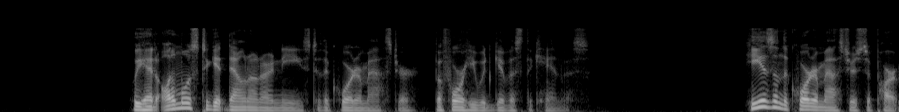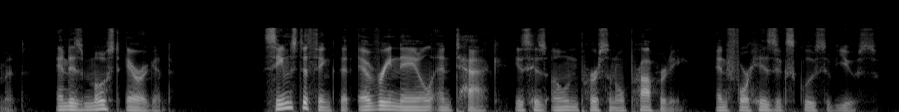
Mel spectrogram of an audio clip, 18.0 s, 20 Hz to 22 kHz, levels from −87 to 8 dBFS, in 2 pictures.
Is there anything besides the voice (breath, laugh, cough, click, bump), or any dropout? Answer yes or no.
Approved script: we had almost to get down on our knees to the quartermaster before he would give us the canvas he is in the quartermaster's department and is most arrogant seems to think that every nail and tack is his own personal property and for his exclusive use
no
